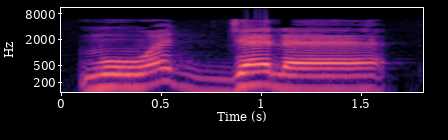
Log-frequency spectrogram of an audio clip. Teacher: إذا فتحت الهمزة بعد الضم مثل مؤجلا فإن ورشا يبدل هذه الهمزة واوا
